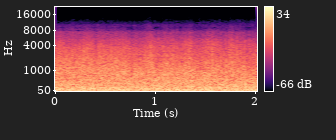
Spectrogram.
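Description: Another motorcycle passes close by.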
